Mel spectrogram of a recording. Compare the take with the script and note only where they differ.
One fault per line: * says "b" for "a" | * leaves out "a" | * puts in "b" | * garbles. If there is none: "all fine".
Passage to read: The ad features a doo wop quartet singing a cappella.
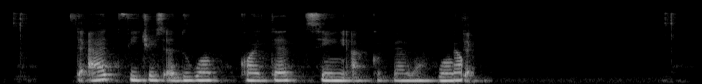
* garbles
